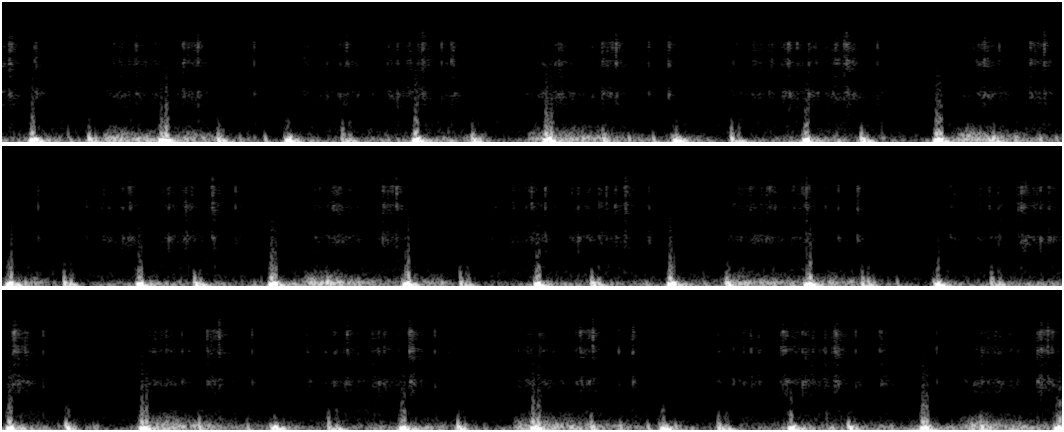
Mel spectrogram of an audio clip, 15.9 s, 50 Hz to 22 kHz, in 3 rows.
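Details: Steady low thumping heartbeat at about 90 beats a minute, recorded during rebreathing into a paper bag; heart sounds.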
